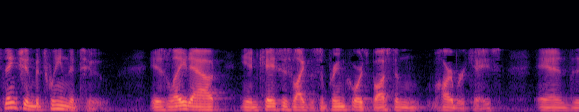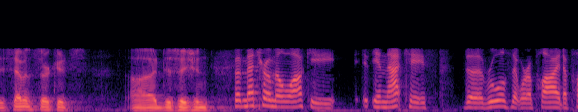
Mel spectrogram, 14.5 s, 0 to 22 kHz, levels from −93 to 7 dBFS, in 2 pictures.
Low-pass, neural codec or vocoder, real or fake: 3.6 kHz; none; real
